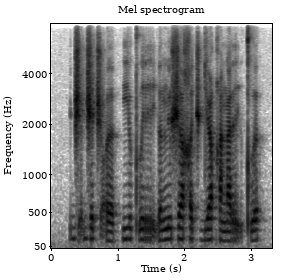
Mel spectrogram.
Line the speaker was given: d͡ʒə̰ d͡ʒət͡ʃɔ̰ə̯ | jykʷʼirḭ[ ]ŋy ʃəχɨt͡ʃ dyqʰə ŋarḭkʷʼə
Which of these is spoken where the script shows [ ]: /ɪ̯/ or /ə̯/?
ə̯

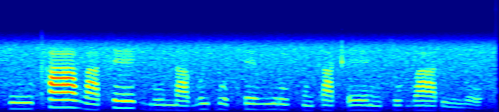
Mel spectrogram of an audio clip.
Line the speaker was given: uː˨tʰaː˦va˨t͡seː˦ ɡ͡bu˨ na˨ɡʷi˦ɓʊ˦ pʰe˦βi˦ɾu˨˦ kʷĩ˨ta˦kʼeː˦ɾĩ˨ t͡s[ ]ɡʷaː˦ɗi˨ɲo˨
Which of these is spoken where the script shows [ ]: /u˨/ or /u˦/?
u˦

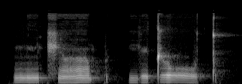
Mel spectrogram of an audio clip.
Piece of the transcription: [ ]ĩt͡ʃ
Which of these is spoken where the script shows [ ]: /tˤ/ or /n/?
n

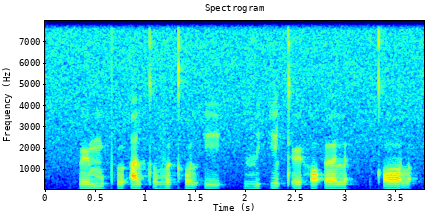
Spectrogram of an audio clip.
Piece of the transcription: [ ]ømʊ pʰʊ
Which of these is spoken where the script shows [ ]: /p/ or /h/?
p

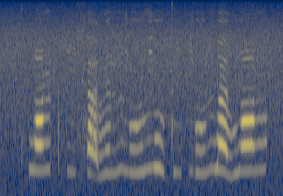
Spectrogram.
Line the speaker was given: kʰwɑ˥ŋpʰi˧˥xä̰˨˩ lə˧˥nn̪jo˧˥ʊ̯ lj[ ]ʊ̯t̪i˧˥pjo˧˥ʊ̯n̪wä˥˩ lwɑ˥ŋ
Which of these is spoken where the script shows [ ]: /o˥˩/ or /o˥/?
o˥˩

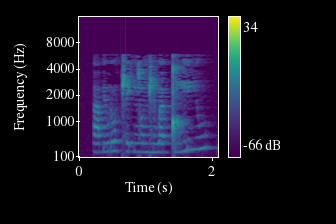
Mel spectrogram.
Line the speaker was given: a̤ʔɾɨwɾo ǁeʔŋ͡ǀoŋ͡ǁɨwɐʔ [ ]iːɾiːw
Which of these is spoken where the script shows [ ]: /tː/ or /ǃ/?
ǃ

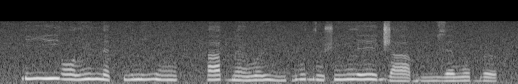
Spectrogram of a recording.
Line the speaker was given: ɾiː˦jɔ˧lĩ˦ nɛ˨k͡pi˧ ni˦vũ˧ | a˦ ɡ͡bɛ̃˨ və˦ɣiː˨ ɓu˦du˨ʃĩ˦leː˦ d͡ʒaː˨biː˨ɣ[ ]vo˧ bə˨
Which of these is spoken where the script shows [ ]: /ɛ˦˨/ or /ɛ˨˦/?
ɛ˨˦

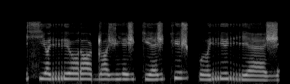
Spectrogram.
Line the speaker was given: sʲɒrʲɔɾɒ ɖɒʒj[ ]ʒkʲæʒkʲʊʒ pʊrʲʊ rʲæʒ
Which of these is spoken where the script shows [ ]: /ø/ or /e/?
e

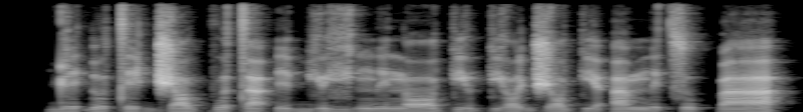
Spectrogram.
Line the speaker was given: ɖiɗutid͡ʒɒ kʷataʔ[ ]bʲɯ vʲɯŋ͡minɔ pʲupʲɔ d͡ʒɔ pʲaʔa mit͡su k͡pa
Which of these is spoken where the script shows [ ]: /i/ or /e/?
i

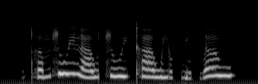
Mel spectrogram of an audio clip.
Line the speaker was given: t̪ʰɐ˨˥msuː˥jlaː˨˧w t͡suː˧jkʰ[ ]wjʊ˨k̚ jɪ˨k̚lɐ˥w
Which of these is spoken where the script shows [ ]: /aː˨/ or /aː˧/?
aː˧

